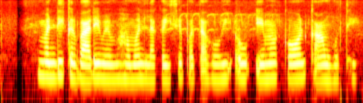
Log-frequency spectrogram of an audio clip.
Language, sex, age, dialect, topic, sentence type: Chhattisgarhi, female, 18-24, Northern/Bhandar, agriculture, question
